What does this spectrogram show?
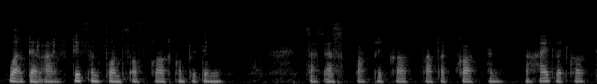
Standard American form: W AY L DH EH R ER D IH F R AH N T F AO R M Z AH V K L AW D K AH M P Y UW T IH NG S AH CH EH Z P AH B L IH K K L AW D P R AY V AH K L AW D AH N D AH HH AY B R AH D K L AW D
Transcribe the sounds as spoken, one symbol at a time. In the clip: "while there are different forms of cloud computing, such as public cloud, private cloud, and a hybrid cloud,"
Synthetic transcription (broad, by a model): W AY L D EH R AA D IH F R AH N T F AO R M S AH F K L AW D K AH M P Y UW T IH NG S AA CH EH S P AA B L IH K K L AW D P AY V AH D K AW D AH N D AH HH AY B R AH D K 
